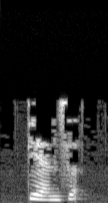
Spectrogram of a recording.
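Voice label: "点子", Mandarin Chinese; chinese flashcards; hsk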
